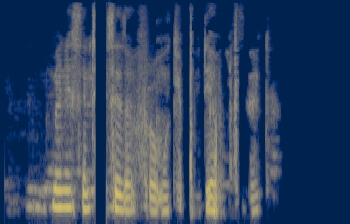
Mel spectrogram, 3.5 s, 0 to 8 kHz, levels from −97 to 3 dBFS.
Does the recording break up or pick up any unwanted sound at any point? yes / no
yes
